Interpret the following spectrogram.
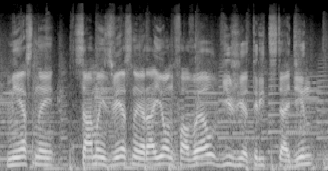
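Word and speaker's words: Villa 31: Вот из окон этого Шератона виден местный, самый известный район фавел Вижья 31. По-английски Вилла 31 пишется. Здесь 2Л читается как Ж.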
